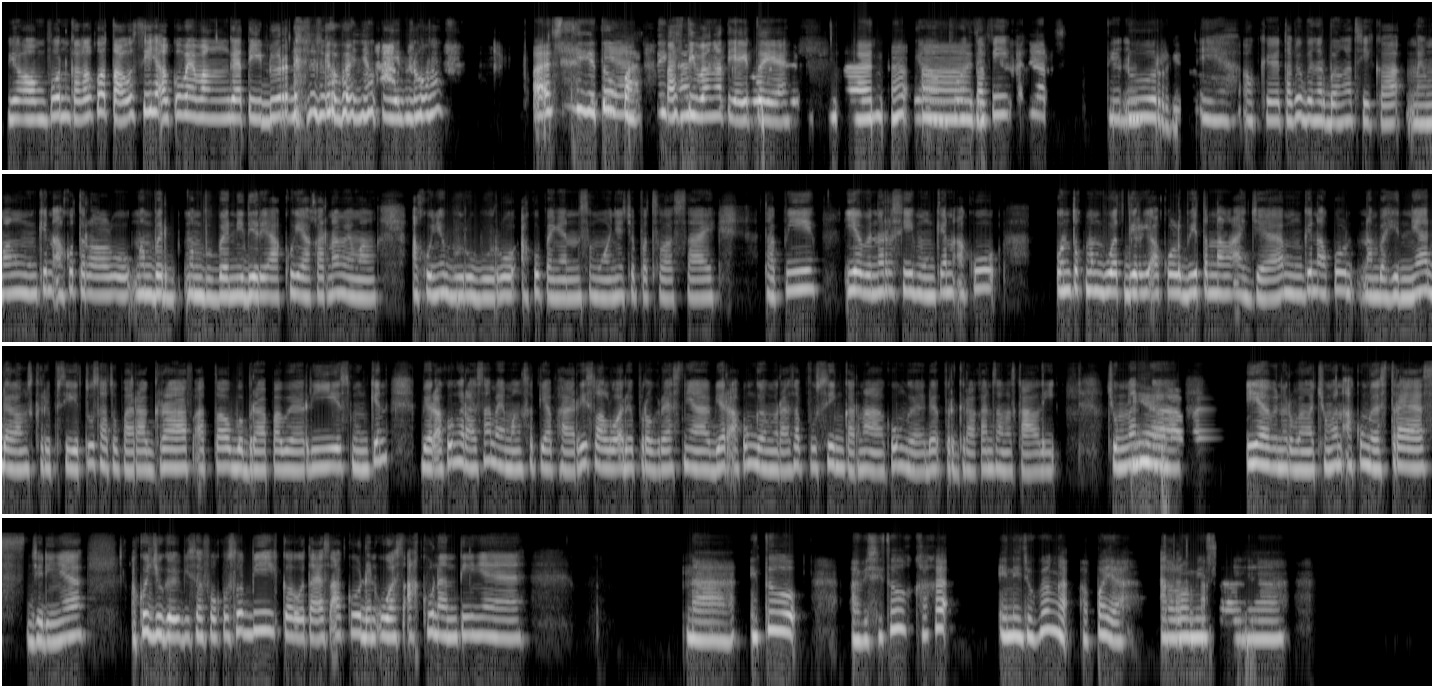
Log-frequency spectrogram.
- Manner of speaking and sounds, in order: tapping; laughing while speaking: "dan nggak banyak minum"; laugh; other background noise; tongue click; background speech
- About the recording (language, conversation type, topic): Indonesian, advice, Mengapa Anda merasa stres karena tenggat kerja yang menumpuk?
